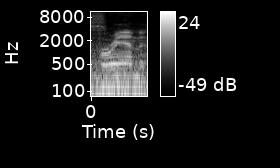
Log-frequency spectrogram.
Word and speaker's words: bream: He actually used the word bream. – Or brim, as I would pronounce it.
